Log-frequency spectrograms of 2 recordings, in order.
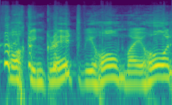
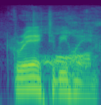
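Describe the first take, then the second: First: Loud, higher, sarcastic retort; mock exasperated outburst through laughter; bitter sarcasm. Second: Low, soft, satisfied murmur; settled, quietly relieved; contented sigh. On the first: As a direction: throw it out scornfully, half laughing. Retells bitter outburst after being snubbed. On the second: Acted. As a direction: say it like savouring a first pint. Contented man sipping his pint.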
